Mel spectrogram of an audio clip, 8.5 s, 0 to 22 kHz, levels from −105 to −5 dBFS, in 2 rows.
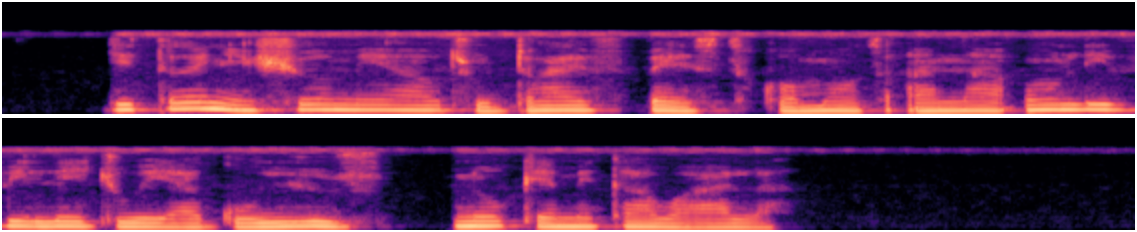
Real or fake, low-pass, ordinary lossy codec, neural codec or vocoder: real; 7.2 kHz; none; none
